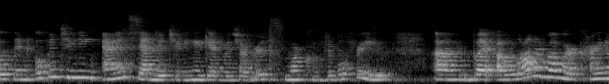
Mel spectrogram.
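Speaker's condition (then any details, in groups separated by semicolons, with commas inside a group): No condition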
